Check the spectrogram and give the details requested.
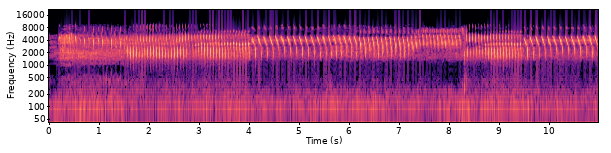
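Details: White canary, albino champion of 2017, pouring out an eleven-second chain of fast rolling trills, each tour held for seconds before switching pitch and texture, loud and unbroken.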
